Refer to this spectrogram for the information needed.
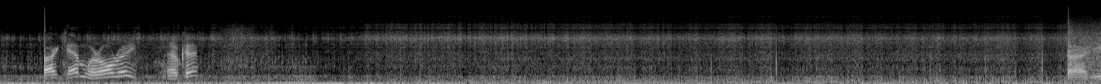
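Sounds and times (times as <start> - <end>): light plane engine and propeller: 0.0 - 11.0
wind rushing over microphone: 2.4 - 11.0.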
